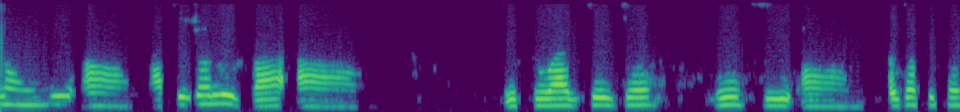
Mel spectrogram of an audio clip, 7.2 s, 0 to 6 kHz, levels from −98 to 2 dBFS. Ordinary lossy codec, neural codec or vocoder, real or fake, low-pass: none; none; real; 5.4 kHz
